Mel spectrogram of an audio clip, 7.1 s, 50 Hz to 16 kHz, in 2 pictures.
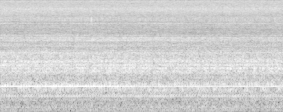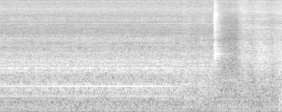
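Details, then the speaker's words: Indelac AS series spring-return electric actuator powered via terminal 3 to drive closed: steady motor hum for about six seconds, then a single sharp click at end of cycle; normal end-of-travel stop. "And again, you'll hear it click when it's at the end of the cycle."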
